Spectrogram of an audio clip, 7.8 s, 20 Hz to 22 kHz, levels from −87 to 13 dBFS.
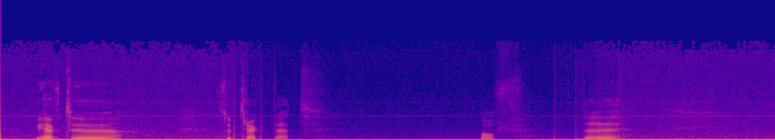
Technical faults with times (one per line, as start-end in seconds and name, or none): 2.27-2.77 zipper noise
5.43-6.23 zipper noise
